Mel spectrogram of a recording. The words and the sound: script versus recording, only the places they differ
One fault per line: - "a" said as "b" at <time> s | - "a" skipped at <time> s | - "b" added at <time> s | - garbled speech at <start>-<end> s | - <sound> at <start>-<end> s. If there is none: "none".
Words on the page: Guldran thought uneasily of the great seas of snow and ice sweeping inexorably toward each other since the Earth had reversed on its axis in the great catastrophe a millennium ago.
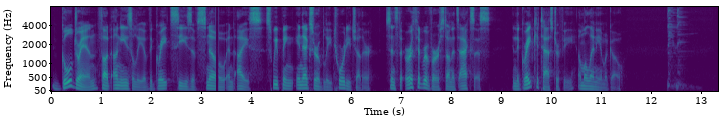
- dropout at 3.3-3.3 s
- thud at 12.3-13.0 s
